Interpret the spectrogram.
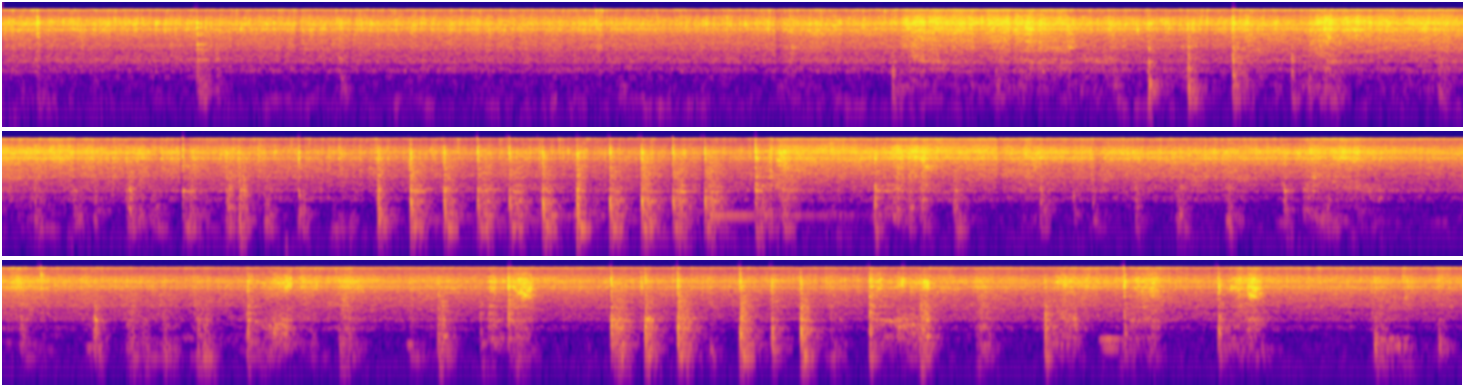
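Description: Onion-tomato masala with freshly added ginger-garlic paste sizzling in oil in a metal kadai, fried until the raw smell of the paste goes. A perforated metal ladle scrapes and knocks against the pan as it is stirred, in quick runs of strokes about halfway through and again near the end.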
